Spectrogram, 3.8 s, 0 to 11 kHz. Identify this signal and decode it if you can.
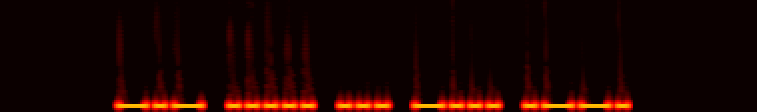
Morse code, heard as a keyed tone, about 26 wpm, 700 Hz. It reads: K5SBP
